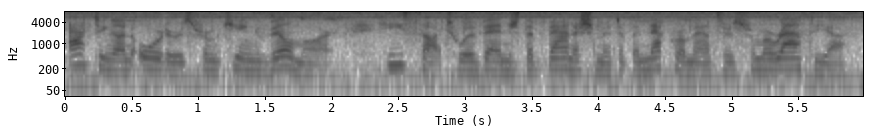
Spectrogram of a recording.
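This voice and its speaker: A woman playing a grave, dutiful young queen in a video game cutscene, speaking in a solemn, measured, formal way. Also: fairly low pitch, background noise, natural voice. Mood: stern, resolute. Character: grave, dutiful young queen addressing her dead father. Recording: music behind the voice.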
